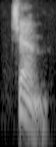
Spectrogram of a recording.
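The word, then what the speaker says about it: Cem: When I first moved to Tulsa, one of my best friends, uh, his name was Chem. You spell it C E M. He's Turkish.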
